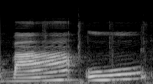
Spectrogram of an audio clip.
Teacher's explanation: na palavra baúzinho é o zin que é a sílaba tônica. Então, morreu, a lei do hiato não vai ser aplicada aí.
